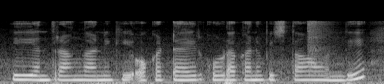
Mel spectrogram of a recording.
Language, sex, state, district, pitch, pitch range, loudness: Telugu, female, Telangana, Mahabubabad, 205 Hz, 200-210 Hz, -14 LUFS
